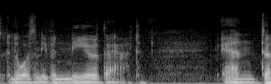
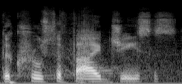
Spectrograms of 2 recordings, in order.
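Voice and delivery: awed testimony; 6 semitones higher than usual. Retold or imitated. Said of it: "She said".

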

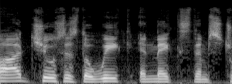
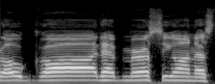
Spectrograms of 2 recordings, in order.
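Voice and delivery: raised, pleading plea to God; mock pleading cry; 5 semitones higher than usual. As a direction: beg for mercy, a bit higher. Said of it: "they cried out".

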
